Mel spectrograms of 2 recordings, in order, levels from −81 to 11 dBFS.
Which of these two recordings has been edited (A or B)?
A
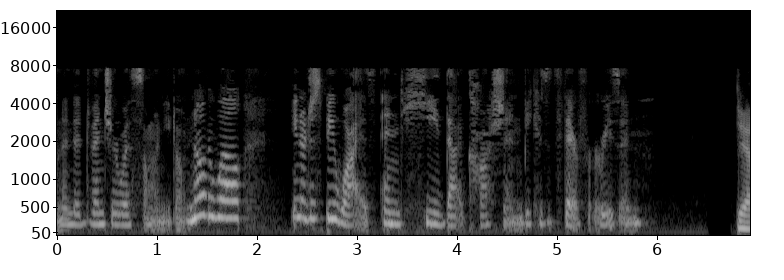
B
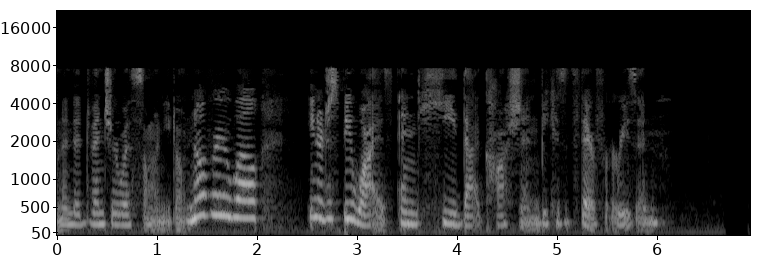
A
